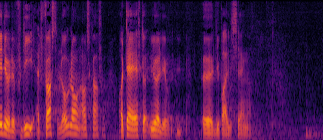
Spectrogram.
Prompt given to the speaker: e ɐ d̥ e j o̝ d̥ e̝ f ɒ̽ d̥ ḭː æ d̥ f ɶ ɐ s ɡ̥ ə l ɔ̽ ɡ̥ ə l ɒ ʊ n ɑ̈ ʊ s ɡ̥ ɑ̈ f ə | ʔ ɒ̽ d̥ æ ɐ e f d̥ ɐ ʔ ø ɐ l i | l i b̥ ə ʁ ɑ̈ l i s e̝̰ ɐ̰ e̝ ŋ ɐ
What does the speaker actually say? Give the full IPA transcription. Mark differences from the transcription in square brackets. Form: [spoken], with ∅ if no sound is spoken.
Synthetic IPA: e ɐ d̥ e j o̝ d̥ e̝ f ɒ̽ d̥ ḭː æ d̥ f ɶ ɐ s [d̥] ə l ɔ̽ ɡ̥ ə l ɒ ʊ n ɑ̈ ʊ s ɡ̥ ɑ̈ f ə | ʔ ɒ̽ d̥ æ ɐ e f d̥ ɐ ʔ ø ɐ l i | l i b̥ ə ʁ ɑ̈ l i s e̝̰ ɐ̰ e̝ ŋ ɐ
